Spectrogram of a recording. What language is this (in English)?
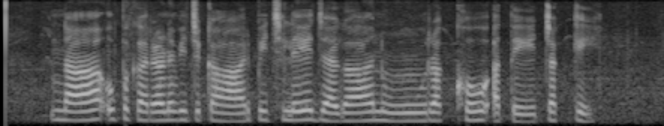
Punjabi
